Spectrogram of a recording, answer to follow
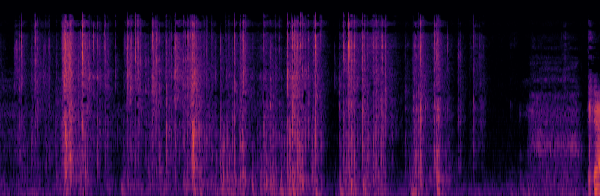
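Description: A foil trading-card booster pack being torn open and crinkled by hand: a rapid run of crackling rustles for about four and a half seconds, fading near the end.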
